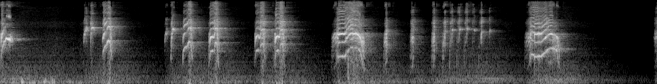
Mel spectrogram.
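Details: Long-tailed shrike producing a varied series of grating squawks and sliding whistled notes, several loud bursts with quick falling inflections, irregularly spaced.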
